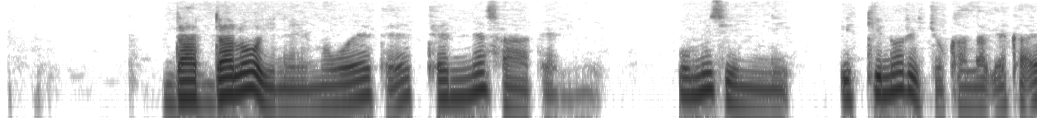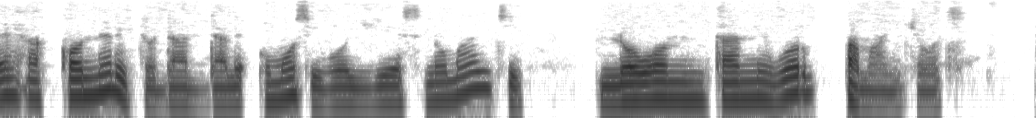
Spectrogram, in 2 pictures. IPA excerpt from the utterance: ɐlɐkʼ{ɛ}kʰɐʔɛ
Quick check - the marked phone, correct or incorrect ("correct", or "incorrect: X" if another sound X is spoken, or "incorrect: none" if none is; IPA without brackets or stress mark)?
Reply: correct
